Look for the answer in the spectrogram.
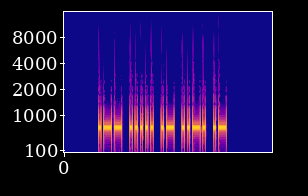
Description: Morse code, heard as a keyed tone, about 22 wpm, 700 Hz. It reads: W5AFA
